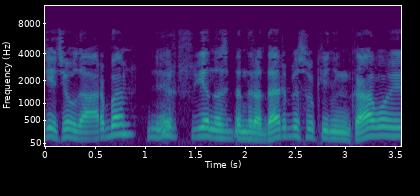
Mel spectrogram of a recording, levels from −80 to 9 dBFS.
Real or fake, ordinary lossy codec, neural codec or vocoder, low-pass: fake; MP3, 32 kbps; codec, 16 kHz, 4 kbps, FunCodec, trained on LibriTTS, 50 frames a second; 7.2 kHz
